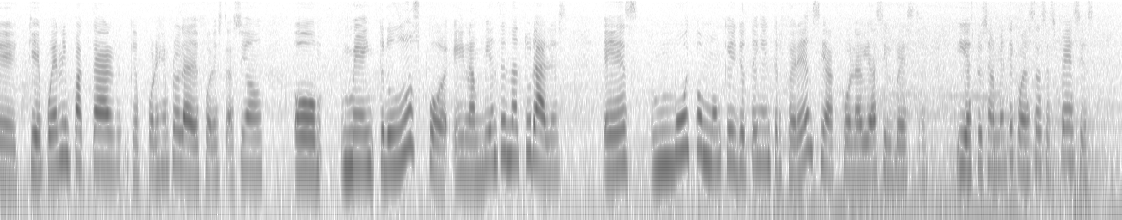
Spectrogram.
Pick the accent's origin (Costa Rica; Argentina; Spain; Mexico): Costa Rica; Palmares, Alajuela; soy de Palmares. Mi carrera base es biología.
